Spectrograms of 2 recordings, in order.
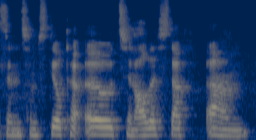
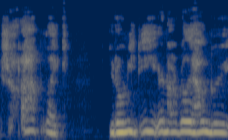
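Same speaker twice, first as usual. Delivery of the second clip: loud, higher irritated snap; snapping at kids; 6 semitones higher, 6 dB louder, faster than usual. Retold or imitated. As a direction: bark it at the hungry kids. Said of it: "I found myself snapping".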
